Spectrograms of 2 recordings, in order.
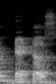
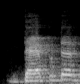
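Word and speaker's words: debtor: फिर ये जो चेयर है ये आप सेल करते हो डेटर्स को. डेटर्स मतलब कि कस्टमर्स. डेबिटर नहीं, डेटर, बी साइलेंट.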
